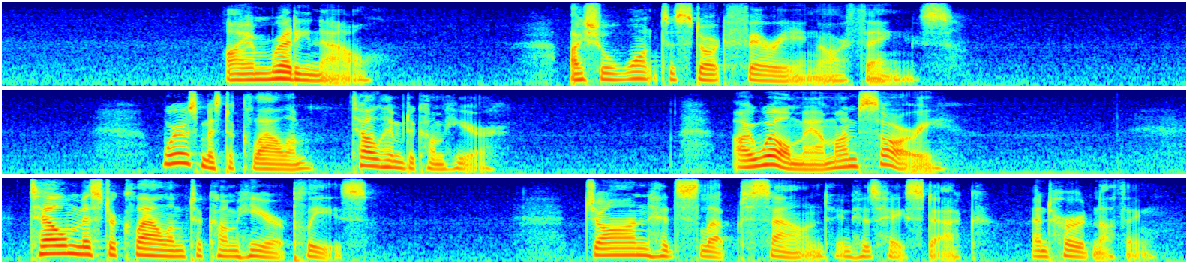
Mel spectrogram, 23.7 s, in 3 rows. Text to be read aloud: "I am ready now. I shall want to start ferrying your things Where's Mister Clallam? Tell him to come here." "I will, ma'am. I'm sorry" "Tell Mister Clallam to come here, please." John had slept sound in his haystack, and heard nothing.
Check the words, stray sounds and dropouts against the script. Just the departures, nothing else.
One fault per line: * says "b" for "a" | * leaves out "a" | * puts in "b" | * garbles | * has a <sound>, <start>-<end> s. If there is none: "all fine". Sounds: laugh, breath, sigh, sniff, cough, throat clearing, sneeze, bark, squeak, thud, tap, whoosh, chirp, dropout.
* says "our" for "your"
